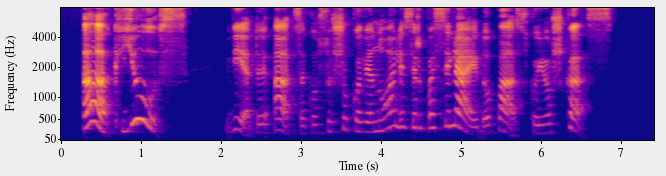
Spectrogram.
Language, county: Lithuanian, Kaunas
